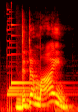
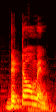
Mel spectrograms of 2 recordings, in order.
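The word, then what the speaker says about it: determine: The next word is डिटरमाइन। नो, इट इज डिटरमिन। डिटरमिन, याद रखिएगा ये डिटरमाइन नहीं होता, ये होता है डिटरमिन, डिटरमिनर।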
